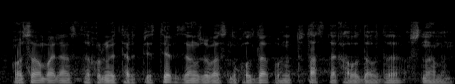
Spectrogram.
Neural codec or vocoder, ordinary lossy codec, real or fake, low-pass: none; none; real; none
